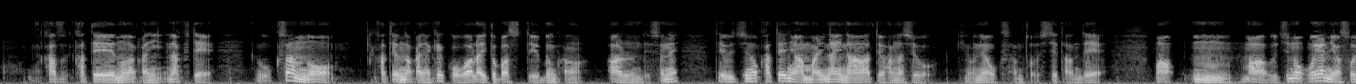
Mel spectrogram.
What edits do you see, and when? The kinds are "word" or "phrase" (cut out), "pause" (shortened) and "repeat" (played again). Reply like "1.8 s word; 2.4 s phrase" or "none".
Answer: 2.5 s word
